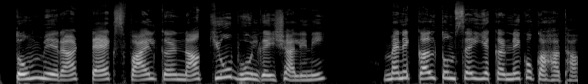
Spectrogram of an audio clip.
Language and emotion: Urdu, angry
